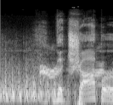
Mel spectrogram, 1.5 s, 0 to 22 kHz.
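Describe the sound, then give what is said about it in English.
A helicopter's rotor chops steadily in a fast, rhythmic thump in a movie scene, fairly loud, while a voice talks over it toward the end. “The helicopter was very much every an early 80s.”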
